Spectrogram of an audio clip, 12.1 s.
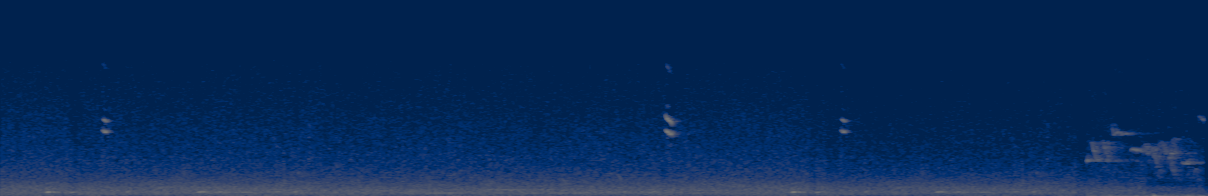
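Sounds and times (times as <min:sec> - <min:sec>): outdoor hiss: 0:00.0 - 0:12.0
soft low bird calls: 0:00.1 - 0:12.0
very high bird chirps: 0:10.9 - 0:12.0.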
